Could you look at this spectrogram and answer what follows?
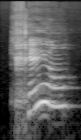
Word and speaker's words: crayon: Y, نطقنا بها I. تنطق عفوا I. ليس Y. Crayon, c'est un autre exemple. مثال آخر تعرفنا عليه على نطق Y التي تنطق I في الكلمة.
